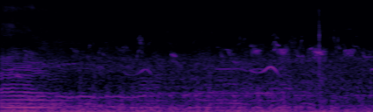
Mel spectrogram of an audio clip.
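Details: A wild bumblebee in North India gives a low, droning hum as it passes by, fading over a steady rumble with faint bird chirps.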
